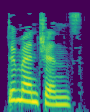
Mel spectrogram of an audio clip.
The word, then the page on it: dimensions: British English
